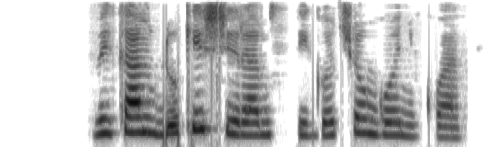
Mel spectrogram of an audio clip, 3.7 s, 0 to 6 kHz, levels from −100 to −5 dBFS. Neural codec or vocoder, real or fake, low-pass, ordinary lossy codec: none; real; 5.4 kHz; AAC, 32 kbps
